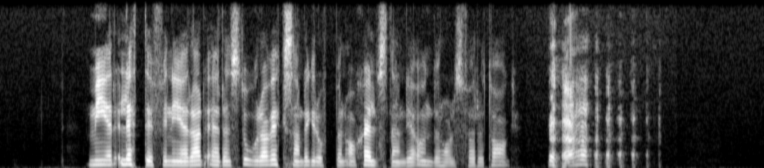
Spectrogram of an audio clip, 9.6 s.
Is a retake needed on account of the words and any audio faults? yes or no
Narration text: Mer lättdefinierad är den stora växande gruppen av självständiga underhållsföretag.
yes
